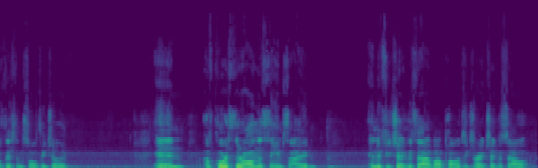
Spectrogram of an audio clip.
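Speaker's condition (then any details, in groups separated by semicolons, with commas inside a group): No condition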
